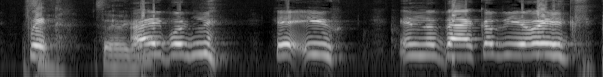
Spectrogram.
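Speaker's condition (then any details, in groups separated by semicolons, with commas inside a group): Cerebral palsy; speech hard to understand, comprehension unaffected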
